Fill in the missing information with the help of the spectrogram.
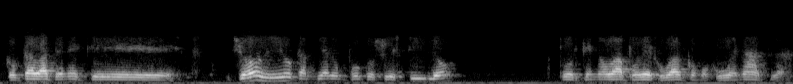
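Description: A man with a Rioplatense Argentine accent speaks bluntly and colloquially as a football coach guest on a radio show. His voice sits at an ordinary pitch. It comes through a thin, tinny phone line. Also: moderate pace. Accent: Rioplatense Spanish. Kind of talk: radio interview.

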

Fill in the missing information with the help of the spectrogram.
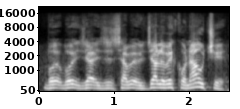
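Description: A man's voice: a little high, fairly even intonation, takes it slowly, fairly bright tone. A man with an Argentine accent hosting a radio interview, talking in a loose way with lots of fillers. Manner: conversational, filler-heavy with "este". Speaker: radio host.

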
